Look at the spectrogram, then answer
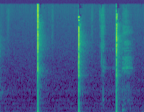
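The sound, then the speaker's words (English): Four sharp claps from a single person, evenly spaced in a slow steady rhythm, imitating a tennis crowd's rhythmic clapping on break points, with quiet background between beats. “Like, I want them to do that in the crowd. And mimic the okay. clap.”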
